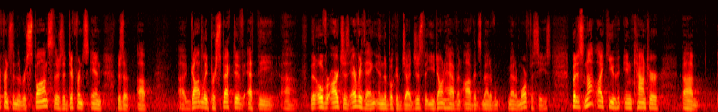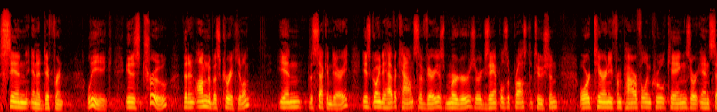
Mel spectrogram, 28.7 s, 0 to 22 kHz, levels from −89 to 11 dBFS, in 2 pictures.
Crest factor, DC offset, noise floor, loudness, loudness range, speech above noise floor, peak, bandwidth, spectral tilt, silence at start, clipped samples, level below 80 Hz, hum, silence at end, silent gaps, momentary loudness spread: 20 dB; under 0.1%; -56 dBFS; -29 LUFS; 4 LU; 27 dB; -8 dBFS; 16 kHz; -5.5 dB/octave; 0 s; under 0.1%; -66 dBFS; none; 0 s; none; 11 LU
